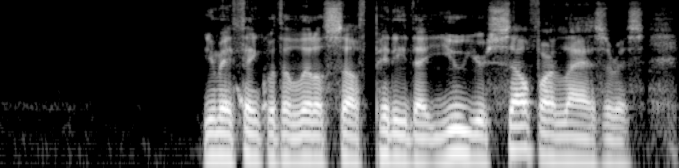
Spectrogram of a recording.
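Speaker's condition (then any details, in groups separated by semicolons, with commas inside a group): No condition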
